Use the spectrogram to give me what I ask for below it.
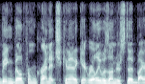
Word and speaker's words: Greenwich: Greenwich. – He put Greenwich, but yeah, Greenwich. There you go. – Yeah, well, it's spelled Greenwich. It is. It's Greenwich.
